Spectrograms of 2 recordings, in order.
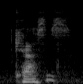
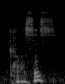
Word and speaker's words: Casas: out of 250 so there you go another casses Casas I learn to pronounce his name correctly all right the another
